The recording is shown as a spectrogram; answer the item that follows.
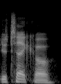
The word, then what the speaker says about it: Buteyko: Have I pronounced that correctly? Buteyko, nearly.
